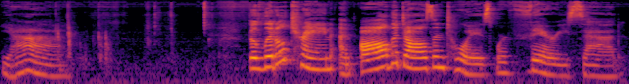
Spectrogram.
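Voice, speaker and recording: A woman reading a picture book aloud to preschoolers, gently asking the children questions along the way. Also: mid-range voice, sing-song, drawn-out words, pauses often.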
